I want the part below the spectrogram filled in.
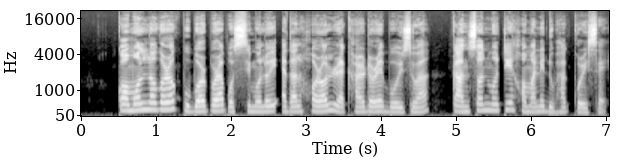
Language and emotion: Assamese, neutral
